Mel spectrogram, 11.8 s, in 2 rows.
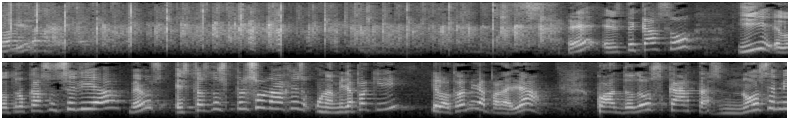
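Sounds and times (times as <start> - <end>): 
audience applause: 0.0 - 4.2
speech: 4.2 - 11.7.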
